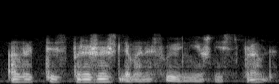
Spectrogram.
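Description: A man's voice: on the low side, lively intonation, a little fast, breathy edge, pitched above the performer's own voice. Constance, a man doing a pleading young woman. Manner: soft pleading delivery. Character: pleading young woman lover, anxious and tender. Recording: tinny phone-like lo-fi audio.

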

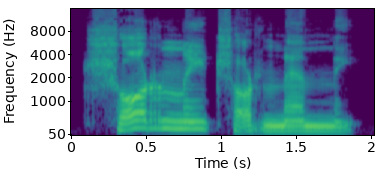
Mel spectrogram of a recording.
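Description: A woman's voice: low voice, slow pace, fairly bright tone, clean tone, no room sound, studio quality. A woman voicing a small, fussy, timid male creature in a storybook reading, with a whiny, hesitant manner. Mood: boastful.

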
